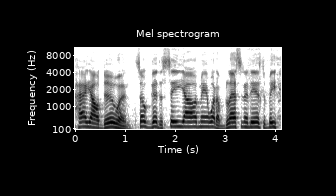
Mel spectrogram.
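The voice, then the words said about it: Slow North Arkansas Southern accent. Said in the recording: “North Arkansas, ... the accent is like, ... You know, it's a little bit slower.”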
